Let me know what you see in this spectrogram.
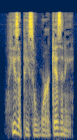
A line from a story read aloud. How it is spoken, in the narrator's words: Simon muttered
